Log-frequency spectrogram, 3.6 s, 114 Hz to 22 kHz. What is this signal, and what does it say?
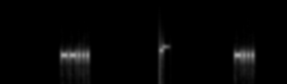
Morse code, heard as a keyed tone, about 44 wpm, 700 Hz. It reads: 7 B
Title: Single Character (Letter:Number:Punctuation:Prosign) Alt 45wpm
